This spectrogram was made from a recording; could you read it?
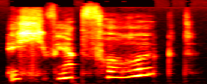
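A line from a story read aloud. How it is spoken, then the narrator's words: Whisper. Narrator (German): flüsterte Ralf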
